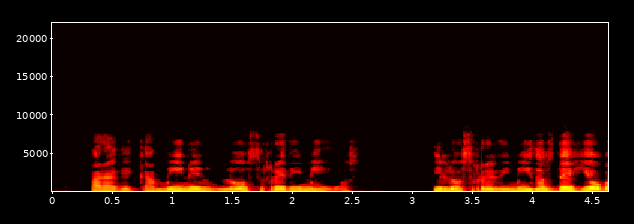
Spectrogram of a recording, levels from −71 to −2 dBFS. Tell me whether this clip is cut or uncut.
uncut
